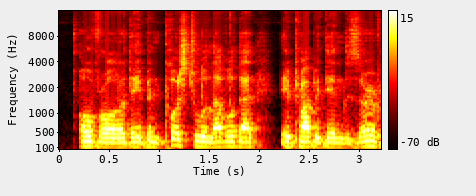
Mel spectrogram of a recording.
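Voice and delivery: ordinary talk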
